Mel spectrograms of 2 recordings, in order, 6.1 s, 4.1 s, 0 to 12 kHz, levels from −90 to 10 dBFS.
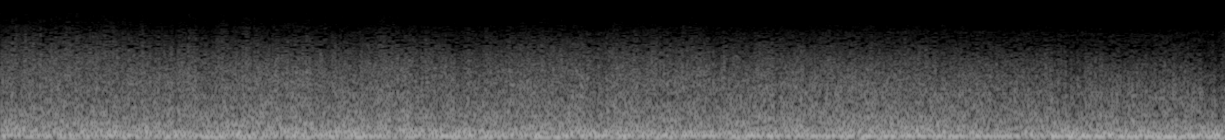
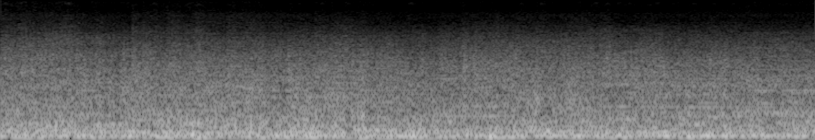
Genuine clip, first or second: first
